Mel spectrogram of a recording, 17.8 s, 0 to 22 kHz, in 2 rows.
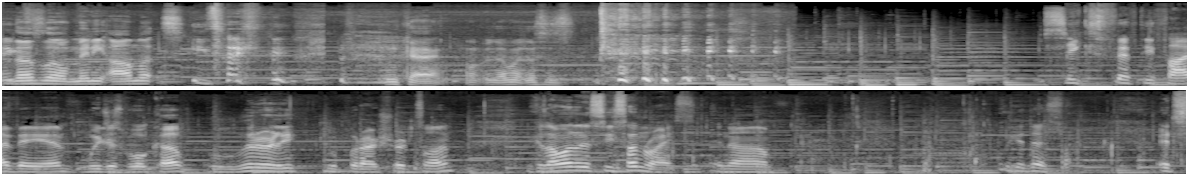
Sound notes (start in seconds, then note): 4.4 laughing; 6.1 upbeat music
